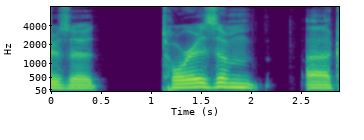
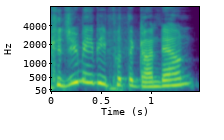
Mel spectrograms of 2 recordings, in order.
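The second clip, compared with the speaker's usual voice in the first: lightly acted timid request, higher pitch; tentative tourist; 6 semitones higher than usual. Tourist asks guide to put the gun down, tentative. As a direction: ask very carefully, voice lifted.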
